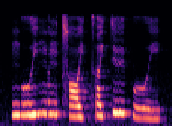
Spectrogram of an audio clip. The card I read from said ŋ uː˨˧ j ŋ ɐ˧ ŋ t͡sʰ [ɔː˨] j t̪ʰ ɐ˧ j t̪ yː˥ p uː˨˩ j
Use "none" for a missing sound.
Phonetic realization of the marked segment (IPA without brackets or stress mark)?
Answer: ɔː˨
